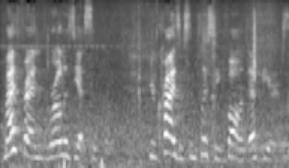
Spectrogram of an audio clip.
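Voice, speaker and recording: A woman's voice: high voice, expressive, distant mic, noisy background. A woman reading a probing mentor landowner. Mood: earnest. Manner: measured, probing. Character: wise male landowner mentor, challenging and philosophical. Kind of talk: stage play reading.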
